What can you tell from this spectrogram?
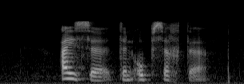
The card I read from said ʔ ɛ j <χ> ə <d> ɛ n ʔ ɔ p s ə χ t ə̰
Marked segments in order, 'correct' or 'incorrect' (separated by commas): incorrect, incorrect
